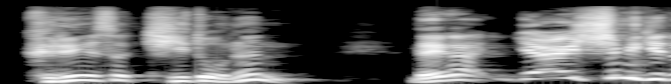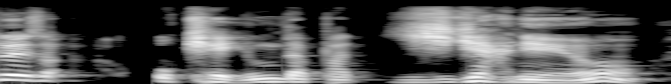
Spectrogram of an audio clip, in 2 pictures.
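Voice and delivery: high, loud preaching; full-force preaching. Acted. Preacher urging the congregation on prayer, full force. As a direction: drive the point home to the pews.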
